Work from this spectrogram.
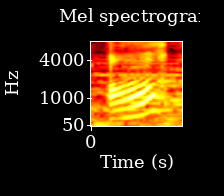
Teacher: In Spanish, it is always a like in father, not a like in English day. Just a open your mouth and say ah.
